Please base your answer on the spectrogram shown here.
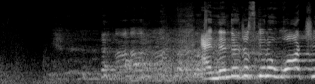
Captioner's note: audience laughs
